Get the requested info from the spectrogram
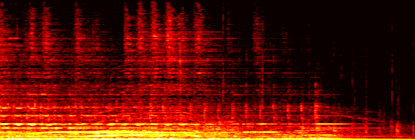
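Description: Gypsy jazz band playing live, with clarinet, guitars and drum kit holding a long sustained chord that slowly fades. Several rising-and-falling whoops from the audience sound over it in the first half.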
